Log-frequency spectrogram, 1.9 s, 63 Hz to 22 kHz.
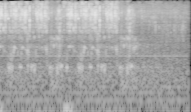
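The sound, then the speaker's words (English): A brew of hibiscus petals, lemon thyme, honey, water and yeast pours steadily from the tap of a large 500-gallon tank in a continuous gushing stream, fairly loud, with a faint low rumble underneath and no voices. “So you've just pulled some out of this great big 500 gallon tank.”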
